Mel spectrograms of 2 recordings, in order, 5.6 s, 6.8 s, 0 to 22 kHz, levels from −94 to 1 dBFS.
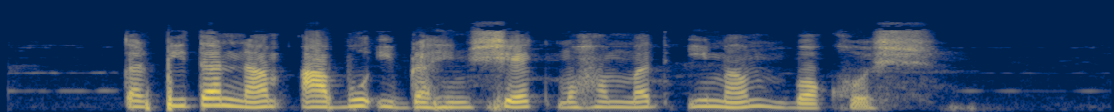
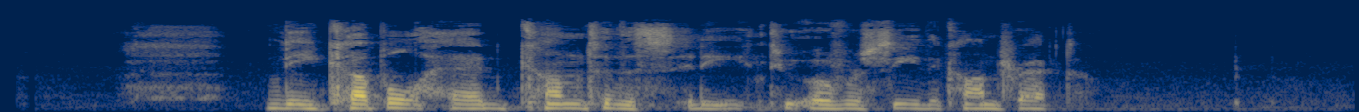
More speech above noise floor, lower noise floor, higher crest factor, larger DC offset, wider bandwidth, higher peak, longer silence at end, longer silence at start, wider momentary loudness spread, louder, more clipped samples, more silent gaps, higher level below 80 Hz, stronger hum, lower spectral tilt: first, 50 dB vs 45 dB; second, -69 dBFS vs -74 dBFS; about the same, 20 dB vs 24 dB; neither; second, 9.4 kHz vs 10.5 kHz; first, 0 dBFS vs -8 dBFS; second, 0.95 s vs 1.45 s; second, 0.6 s vs 0.75 s; second, 10 LU vs 15 LU; first, -19 LUFS vs -29 LUFS; neither; neither; first, -58 dBFS vs -68 dBFS; neither; about the same, -5.5 dB/octave vs -5.5 dB/octave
